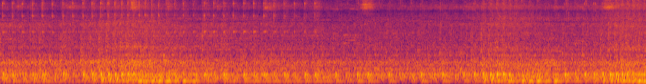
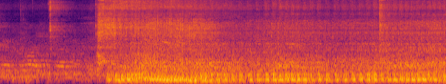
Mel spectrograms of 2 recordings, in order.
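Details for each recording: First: TVS Metro Plus single-cylinder bike before repair: quick, uneven metallic metal-on-metal tapping over idle from the top end; worn rocker pins letting the valve train clatter. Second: TVS Metro Plus single-cylinder bike after rocker pins polished and refitted and timing reset: brief thump, then even steady idle with no top-end tapping; sounds like original, normal idle.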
